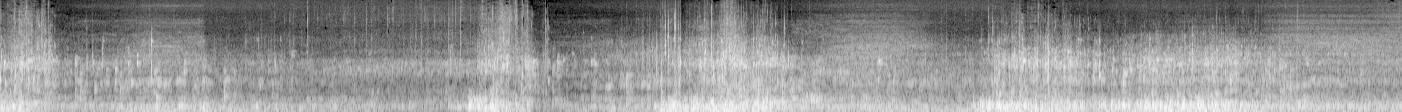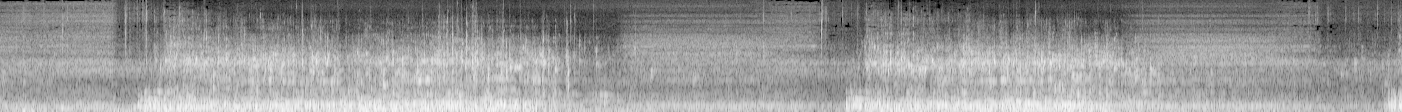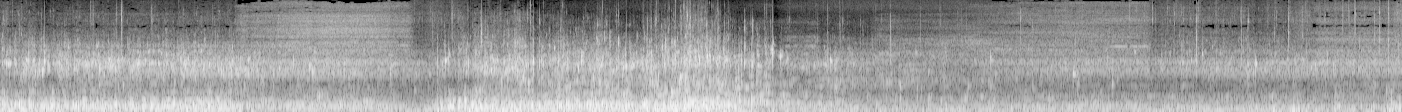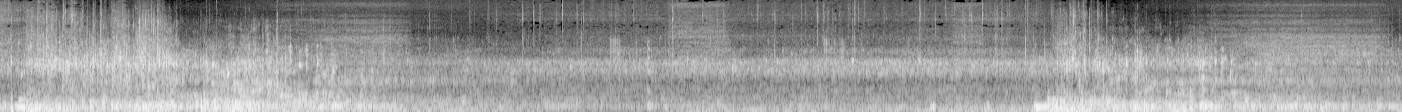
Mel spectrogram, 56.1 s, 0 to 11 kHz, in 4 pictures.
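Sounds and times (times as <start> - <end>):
diver's exhaled bubbles gurgling: 0.0 - 56.0.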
